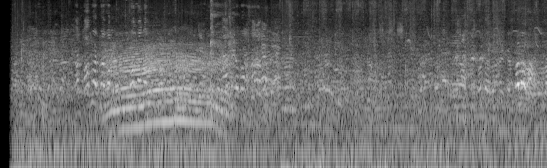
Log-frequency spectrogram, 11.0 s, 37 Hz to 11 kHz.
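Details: Holstein Friesian dairy cow, an improved breed giving 40 litres of milk, being milked at the Aronkhola cattle market; a low, drawn-out moo with rich harmonics swells over about two seconds, amid steady chatter and men's voices.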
